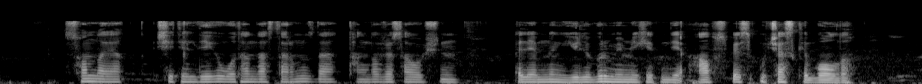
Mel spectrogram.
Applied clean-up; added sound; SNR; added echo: none; none; none; none.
